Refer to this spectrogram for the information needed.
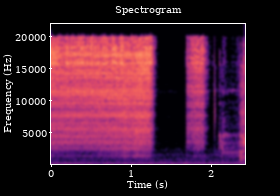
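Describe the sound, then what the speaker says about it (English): Black spray paint hisses from an aerosol can into its cap, a close, loud, steady spray for just over a second, then cuts off, followed by a couple of short bursts. "spray it into the cap"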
